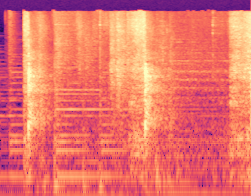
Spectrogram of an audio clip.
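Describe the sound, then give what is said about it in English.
A knife chops sweet potato into small dice on a kitchen cutting board, giving a few crisp, separate knocks over a low steady background. “Once you're finished peeling, you'll start to chop that sweet potato.”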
